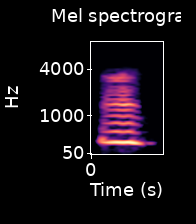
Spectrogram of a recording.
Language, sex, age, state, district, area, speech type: Kashmiri, female, 30-45, Jammu and Kashmir, Kupwara, rural, conversation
